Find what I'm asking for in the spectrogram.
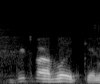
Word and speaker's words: Dietmar Woidke: Είχαν την κυβέρνηση διαρκώς 30 χρόνια, εξαιτίας και του τοπικού πρωθυπουργού, του Dietmar Woidke, όπως προφέρεται. – Dietmar Woidke, ναι.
